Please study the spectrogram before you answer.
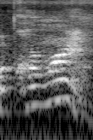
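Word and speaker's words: Kuhren: Oh, it's pronounced Karen. Karen? K-U-H-R-E-N. Karen? Karen. No, K-U-H-R-E-N. Karen. Oh, Corinne.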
